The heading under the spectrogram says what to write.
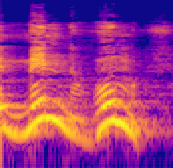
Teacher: تو یہاں پہ ہم اظہار کر کے نون کی آواز کو مکمل پڑھیں گے، من ہم، بغیر غنہ کے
